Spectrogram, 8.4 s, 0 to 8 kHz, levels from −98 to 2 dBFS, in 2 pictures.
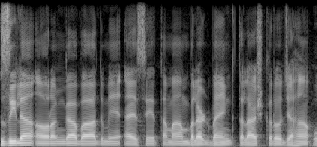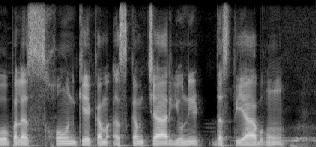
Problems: none marked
